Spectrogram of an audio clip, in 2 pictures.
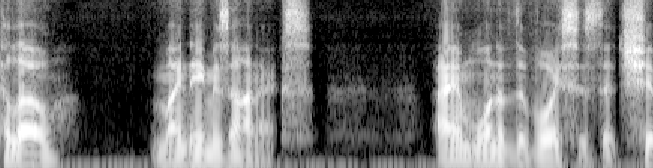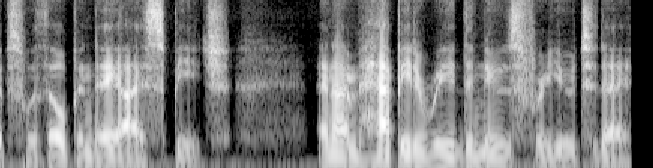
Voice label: news, speech; dtp-newsroom; onyx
